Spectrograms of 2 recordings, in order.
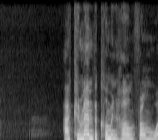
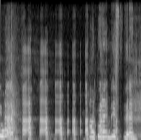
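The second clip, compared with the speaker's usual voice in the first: laughing; 9 semitones higher than usual. Real, not acted. Joking about ignoring husband.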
